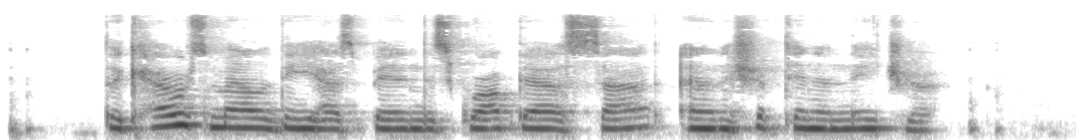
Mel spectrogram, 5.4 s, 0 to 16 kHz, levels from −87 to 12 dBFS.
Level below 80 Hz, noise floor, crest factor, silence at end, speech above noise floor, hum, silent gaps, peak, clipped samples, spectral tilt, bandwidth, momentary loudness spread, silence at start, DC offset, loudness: -64 dBFS; -60 dBFS; 18 dB; 0.5 s; 34 dB; none; none; -10 dBFS; under 0.1%; -5 dB/octave; 11.5 kHz; 8 LU; 0.05 s; under 0.1%; -26 LUFS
